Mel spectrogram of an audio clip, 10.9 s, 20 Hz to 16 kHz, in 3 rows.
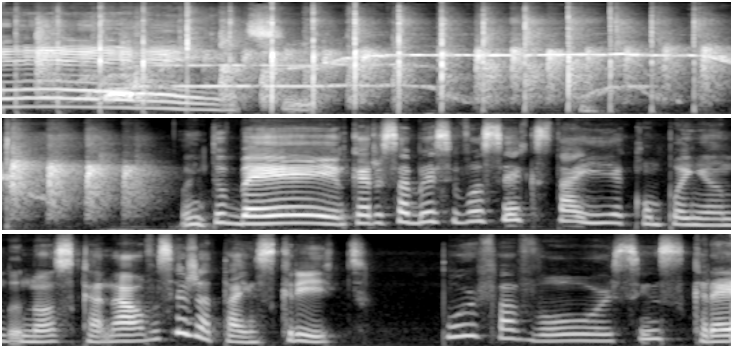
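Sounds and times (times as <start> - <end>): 
speech: 0.0 - 1.7, 4.6 - 10.9
round of applause, hands clapping: 0.0 - 4.4.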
